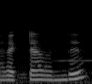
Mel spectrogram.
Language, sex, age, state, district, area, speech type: Tamil, female, 30-45, Tamil Nadu, Kallakurichi, rural, spontaneous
